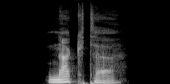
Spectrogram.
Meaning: 1. comparative degree of nackt 2. inflection of nackt: strong/mixed nominative masculine singular 3. inflection of nackt: strong genitive/dative feminine singular
- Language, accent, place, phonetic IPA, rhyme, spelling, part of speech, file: German, Germany, Berlin, [ˈnaktɐ], -aktɐ, nackter, adjective, De-nackter2.ogg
